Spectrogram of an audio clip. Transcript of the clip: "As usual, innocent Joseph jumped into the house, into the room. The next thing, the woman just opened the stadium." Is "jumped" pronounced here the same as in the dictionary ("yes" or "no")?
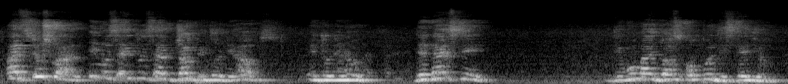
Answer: no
